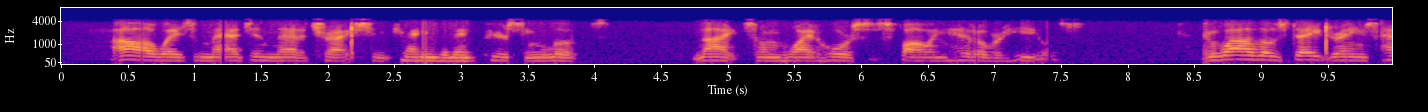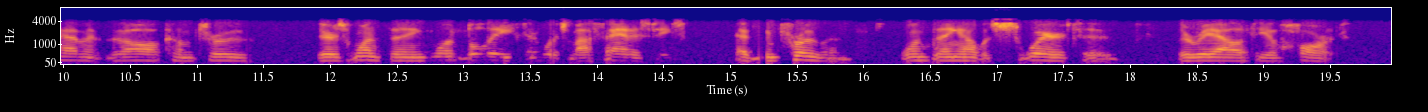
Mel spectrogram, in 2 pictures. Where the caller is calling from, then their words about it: West Tennessee, United States; I'm calling in from West Tennessee.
